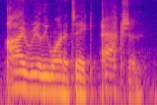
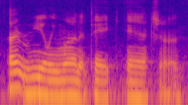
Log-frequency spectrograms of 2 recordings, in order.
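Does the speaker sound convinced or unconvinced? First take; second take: convinced; unconvinced. First: It is said in a convinced, committed way. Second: It is said in an unconvinced, half-hearted way. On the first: The speaker truly means to act. The speaker calls it right. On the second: The speaker does not truly mean to act. The speaker calls it wrong.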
